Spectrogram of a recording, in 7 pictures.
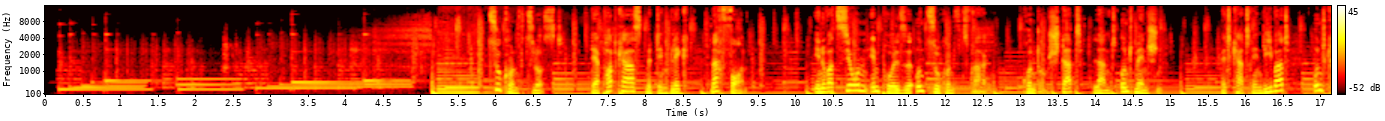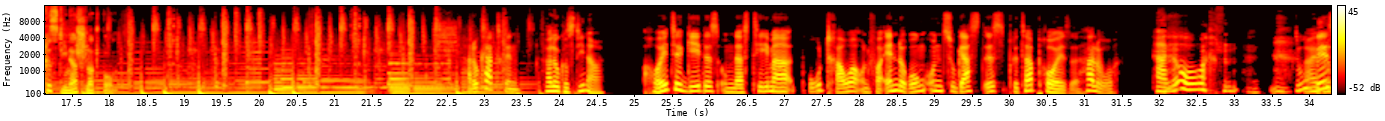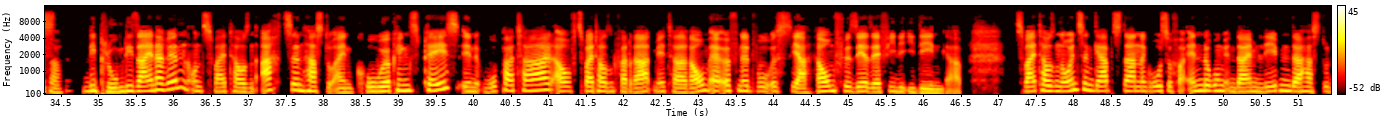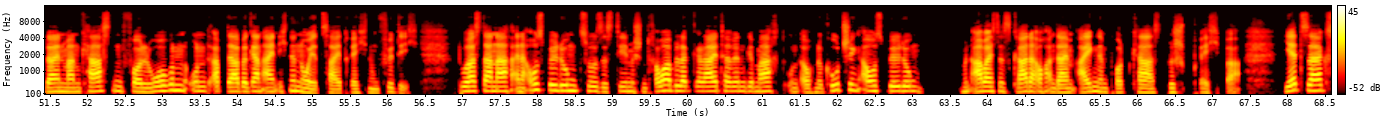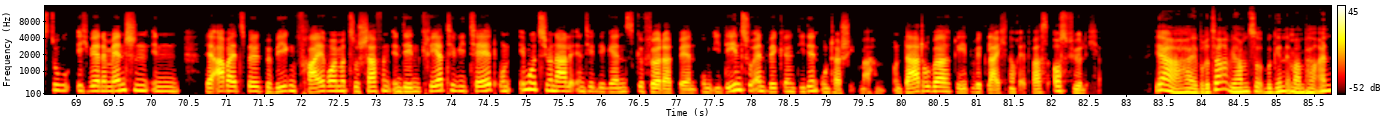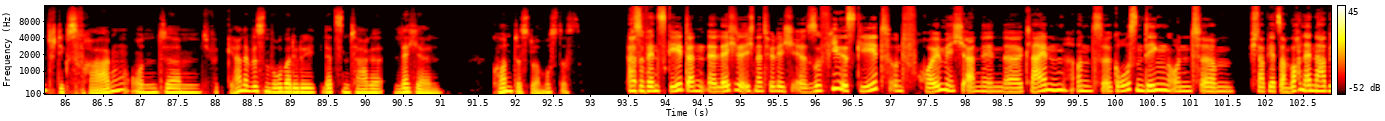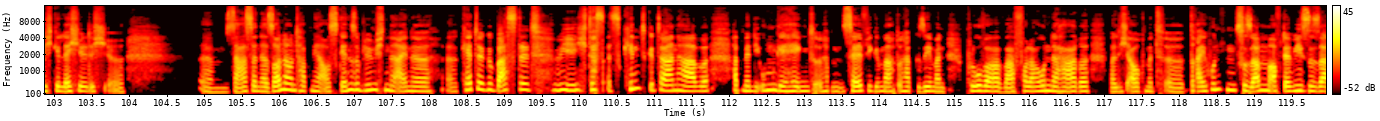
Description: Es war ein sehr bewegendes Gespräch für uns alle drei, hört rein.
